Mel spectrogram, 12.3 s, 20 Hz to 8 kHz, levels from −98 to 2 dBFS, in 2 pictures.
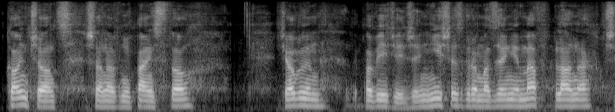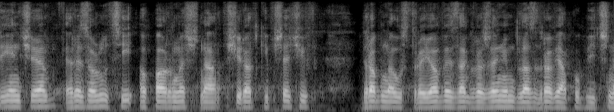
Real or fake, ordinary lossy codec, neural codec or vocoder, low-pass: fake; none; codec, 16 kHz, 4.8 kbps, FACodec; none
